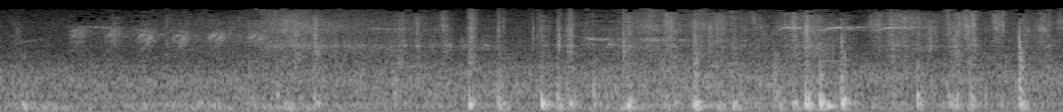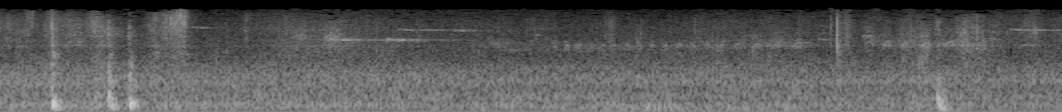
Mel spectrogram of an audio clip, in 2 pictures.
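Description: Goat hooves knocking on a plywood board as the goats step about on it: a run of irregular clops, thickest about three seconds in.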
